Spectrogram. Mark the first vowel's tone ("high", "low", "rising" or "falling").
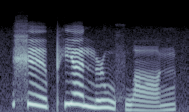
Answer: falling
